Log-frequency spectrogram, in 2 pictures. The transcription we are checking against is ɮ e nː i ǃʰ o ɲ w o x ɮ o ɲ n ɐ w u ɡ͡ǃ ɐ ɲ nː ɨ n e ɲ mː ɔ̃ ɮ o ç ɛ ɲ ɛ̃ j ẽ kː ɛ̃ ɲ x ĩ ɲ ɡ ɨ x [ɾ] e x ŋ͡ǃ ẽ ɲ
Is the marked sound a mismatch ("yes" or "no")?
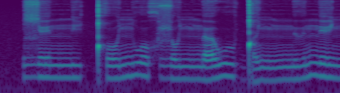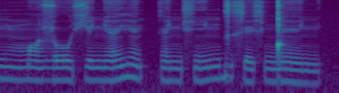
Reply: no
